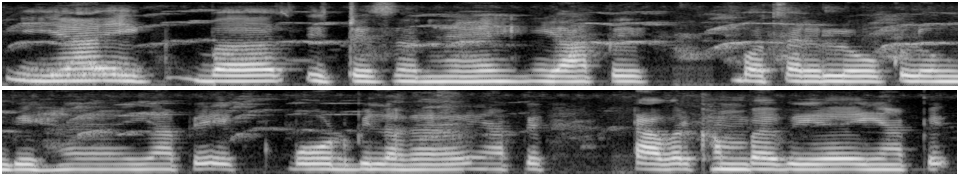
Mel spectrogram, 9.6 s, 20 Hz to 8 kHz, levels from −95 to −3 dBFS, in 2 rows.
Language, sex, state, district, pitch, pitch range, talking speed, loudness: Hindi, female, Chhattisgarh, Raipur, 195 Hz, 190-200 Hz, 180 wpm, -14 LUFS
